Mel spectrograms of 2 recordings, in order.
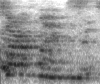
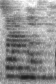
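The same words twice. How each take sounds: First: "Certain" stretched and slow; slow stressed repeat. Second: Said in the usual way. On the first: Shown as a demonstration. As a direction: drag out "Certain limbs" for the joke.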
